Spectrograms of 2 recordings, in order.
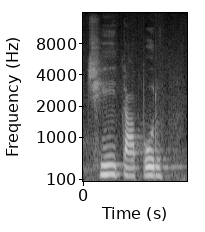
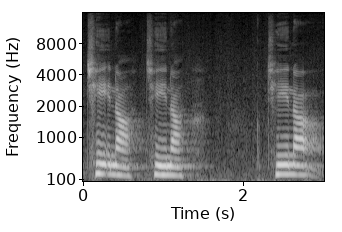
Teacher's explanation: छत्तीसगढ़ी जो उपबोली है उसके अंतर्गत हमें स के स्थान पर छ का प्रयोग देखने को मिलता है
